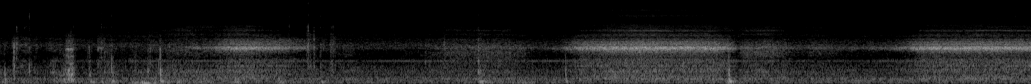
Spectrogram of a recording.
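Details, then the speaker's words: Steady airy hiss from a running ResMed AirMini CPAP, swelling with each breath about 18 times a minute. "That's going to be the sound that's generated when you're using your stationary device. Now, let's try it on the Air Mini."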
